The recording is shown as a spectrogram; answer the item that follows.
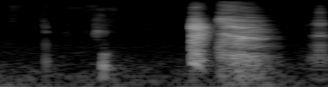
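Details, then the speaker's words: Person with a sneezing fit just before bed, a daily problem, reporting jaw spasms: a quick catch of breath, then a sharp, explosive sneeze with a brief breathy tail; sneezing. "as I thought just before bed I would start sneezing again and uh I nearly nearly finished putting everything away I was just about to turn the lights off to go to"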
